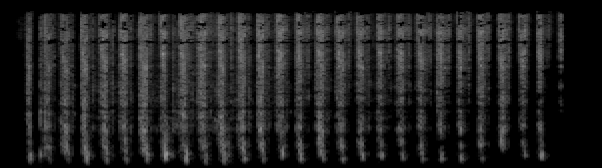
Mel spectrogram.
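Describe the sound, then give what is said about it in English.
A voice imitates a helicopter while playing an airlift helicopter card in a board game such as Pandemic or the Forbidden games, slowly moving a piece across the board: a fast, steady chopping rhythm of breathy pulses, about four seconds long, fairly loud, stopping abruptly. “I have a house rule that I always follow whenever playing the Forbidden games or also Pandemic, any of those games that has like an airlift helicopter card. Anytime I play one of those cards, I have to go,”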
